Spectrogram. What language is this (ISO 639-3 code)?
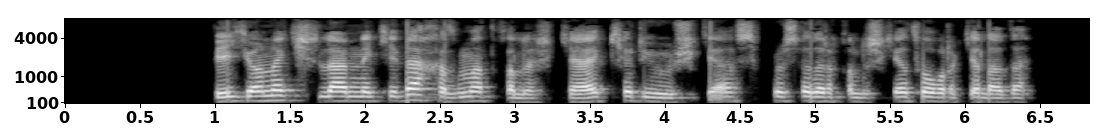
uzb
